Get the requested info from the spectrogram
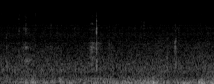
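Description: A horse's hoofbeats during a dressage test: soft, irregular low thuds, with a couple of faint sharp clicks.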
